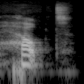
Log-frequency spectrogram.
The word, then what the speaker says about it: helped: Well, Miss Jones, remember, reminded you that ed can say duh, t, and id. So helped. I hear the t sound at the end.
